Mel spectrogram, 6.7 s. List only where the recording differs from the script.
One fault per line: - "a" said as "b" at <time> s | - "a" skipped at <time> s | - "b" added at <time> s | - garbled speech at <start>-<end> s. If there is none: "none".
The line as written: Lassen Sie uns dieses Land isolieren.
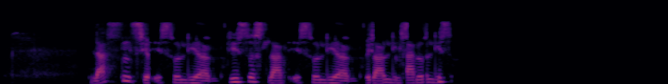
- "uns" said as "isolieren" at 1.5 s
- garbled speech at 3.7-4.5 s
